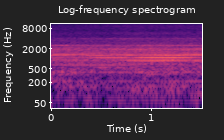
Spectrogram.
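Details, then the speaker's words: Grundfos JPF/JDF series well pump, about 400 W, installed nearly 20 years ago: very loud steady whir with a high ringing whine on top, no load changes; worn bearings, to be dismantled and replaced. "dan sekarang suaranya keras sekali ini akan saya bongkar untuk mengganti wafernya"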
